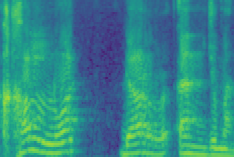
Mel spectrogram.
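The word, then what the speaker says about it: خلوت در انجمن: Nah, khalwat dar anjuman, bukan khalwah ya.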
